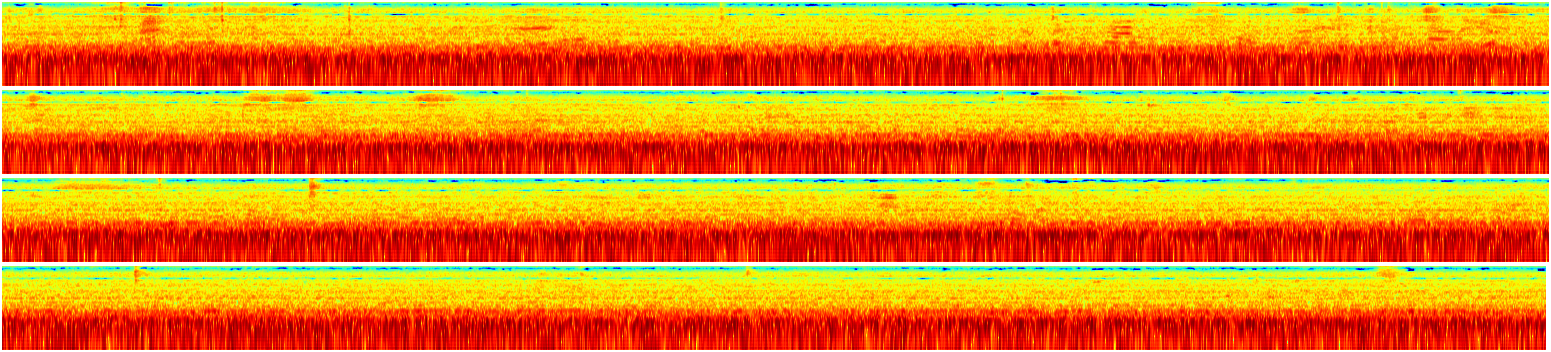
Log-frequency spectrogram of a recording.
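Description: Steady low rumble inside an airliner cabin, its engines idling while the aircraft stands still on the ground. The noise holds at one level throughout.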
